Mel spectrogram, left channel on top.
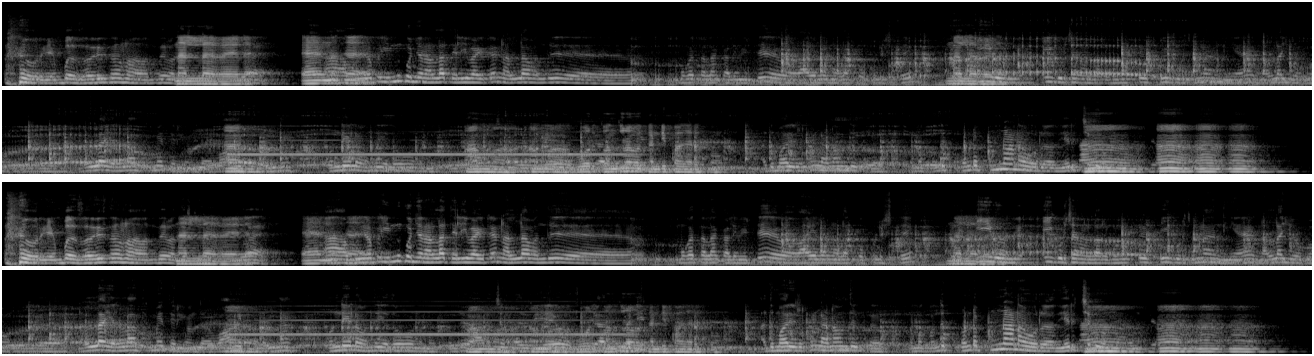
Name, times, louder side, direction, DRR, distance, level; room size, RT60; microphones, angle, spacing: voice 1, 0.0-2.7 3.2-6.4 6.7-9.1 9.5-16.0 16.4-19.5 20.7-24.5, right 2 dB, 25° right, 11 dB, 0.5 m, -29 dB
voice 2, 1.7-2.5 3.0-3.7 9.4-10.0 15.3-15.8 17.7-20.3 23.9-25.7, left 3 dB, 60° left, 3 dB, 0.7 m, -27 dB
sound 1, 6.3-23.5, left 2 dB, 85° left, 1.3 m, -36 dB
sound 2, 7.8-8.5 8.9-10.6 11.2-13.0 13.4-14.7 15.4-19.2 19.8-23.4, left 2 dB, 20° left, 0.8 m, -38 dB
Wind instrument woodwind instrument, 15.3-19.5, left 1 dB, 70° right, 1.0 m, -35 dB
8.8 x 6.4 x 6.3 m, 0.86 s
head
